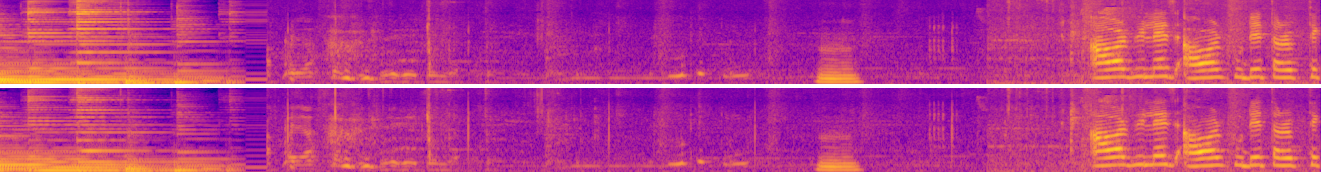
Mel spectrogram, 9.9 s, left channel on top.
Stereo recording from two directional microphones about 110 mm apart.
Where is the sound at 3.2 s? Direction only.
10° right (ahead or behind).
